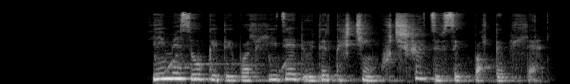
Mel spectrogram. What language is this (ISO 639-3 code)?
mon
